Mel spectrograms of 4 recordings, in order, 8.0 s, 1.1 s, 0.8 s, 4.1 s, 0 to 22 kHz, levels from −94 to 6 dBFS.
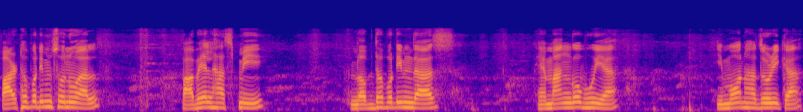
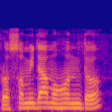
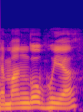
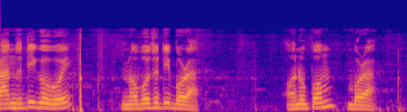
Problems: continuous background conversations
